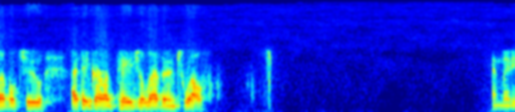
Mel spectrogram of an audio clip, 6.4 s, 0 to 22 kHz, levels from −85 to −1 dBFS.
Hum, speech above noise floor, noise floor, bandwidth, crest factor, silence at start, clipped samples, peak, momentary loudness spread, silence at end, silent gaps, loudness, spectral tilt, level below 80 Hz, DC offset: none; 35 dB; -56 dBFS; over 20 kHz; 20 dB; 0 s; under 0.1%; -4 dBFS; 20 LU; 0 s; none; -21 LUFS; -6 dB/octave; -66 dBFS; under 0.1%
